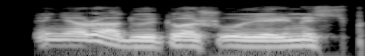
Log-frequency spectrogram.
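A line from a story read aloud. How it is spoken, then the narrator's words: Muttered. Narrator (Russian): пробормотал комиссар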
